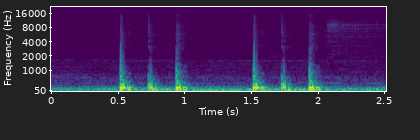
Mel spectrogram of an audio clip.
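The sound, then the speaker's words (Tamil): Two quick sets of three sharp knocks on a restroom door, evenly spaced with a short pause between groups, fairly loud over a low steady hum. “திரும்பவும் அவங்க கதவை தட்டிகிட்டே இருந்ததுனால இந்துஜா கதவை திறந்து வெளியே வந்து பார்க்குறாங்க”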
